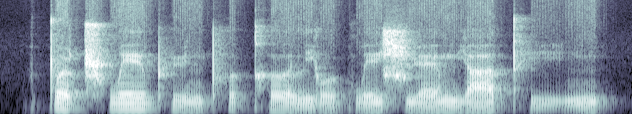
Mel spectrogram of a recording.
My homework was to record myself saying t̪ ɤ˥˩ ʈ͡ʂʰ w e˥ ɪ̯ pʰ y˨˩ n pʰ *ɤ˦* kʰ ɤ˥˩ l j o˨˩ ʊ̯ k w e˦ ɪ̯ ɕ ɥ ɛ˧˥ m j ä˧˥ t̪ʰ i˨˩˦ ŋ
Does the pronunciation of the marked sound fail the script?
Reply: no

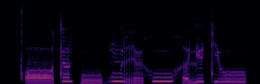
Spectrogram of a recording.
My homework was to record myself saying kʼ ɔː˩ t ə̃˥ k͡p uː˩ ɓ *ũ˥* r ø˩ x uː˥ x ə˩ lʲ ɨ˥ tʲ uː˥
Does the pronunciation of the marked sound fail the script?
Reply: no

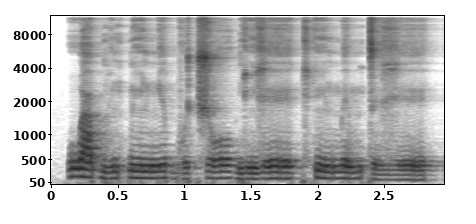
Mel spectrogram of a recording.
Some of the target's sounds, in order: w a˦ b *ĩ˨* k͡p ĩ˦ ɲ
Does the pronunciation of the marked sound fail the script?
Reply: no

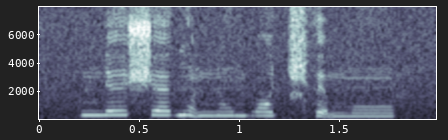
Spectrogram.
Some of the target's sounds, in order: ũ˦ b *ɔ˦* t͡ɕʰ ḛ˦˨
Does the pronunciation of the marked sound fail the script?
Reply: no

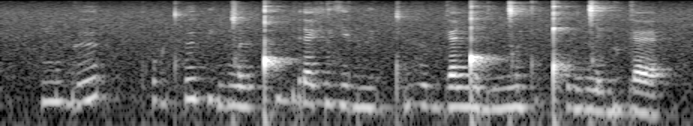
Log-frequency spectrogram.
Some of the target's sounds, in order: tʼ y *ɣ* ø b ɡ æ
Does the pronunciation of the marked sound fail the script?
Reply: no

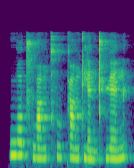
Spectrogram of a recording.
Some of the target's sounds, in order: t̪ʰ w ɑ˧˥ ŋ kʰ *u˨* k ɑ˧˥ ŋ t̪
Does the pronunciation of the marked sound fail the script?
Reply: yes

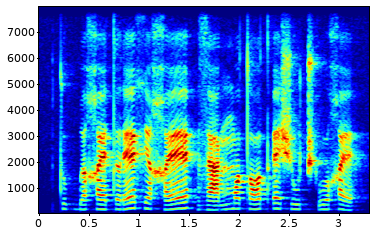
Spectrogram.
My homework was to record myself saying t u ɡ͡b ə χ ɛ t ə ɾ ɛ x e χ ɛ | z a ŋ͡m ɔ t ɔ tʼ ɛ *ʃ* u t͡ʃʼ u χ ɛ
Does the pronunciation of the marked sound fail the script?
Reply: no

